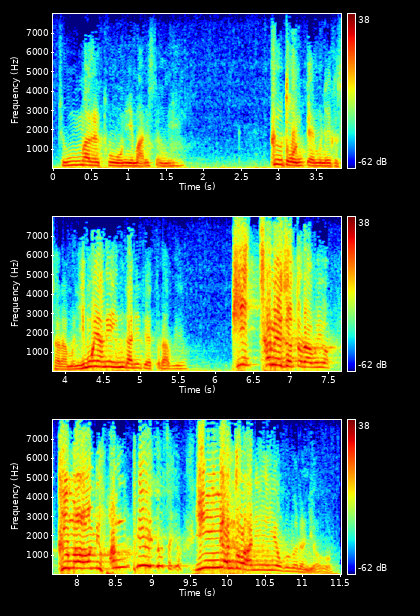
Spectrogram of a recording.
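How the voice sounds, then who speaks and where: A Korean man preaching a sermon with great passion, moving from loud cries to quiet asides and acting out the people in his stories, on a dull old sermon recording. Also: sits high. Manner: impassioned, swings from loud exclamations to hushed asides; acts out quoted voices in the story. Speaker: pastor. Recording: dull lo-fi 1998 sermon tape.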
